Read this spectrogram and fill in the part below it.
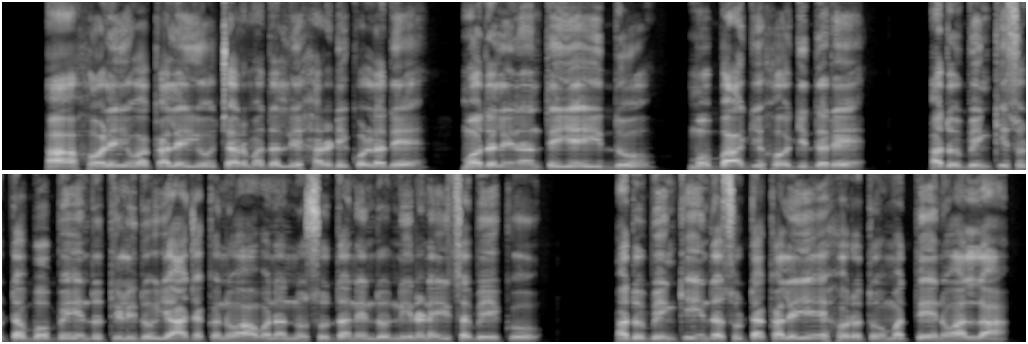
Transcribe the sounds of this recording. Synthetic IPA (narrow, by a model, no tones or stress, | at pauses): aːhɔɭɛjuʋɐkɐlejut͡ʃɐɾmɐd̪ɐlːihɐɾɐɽikɔɭːɐd̪e̞ | mɔd̪ɐlinɐnt̪ejeːid̪ːu | mɔbːaːɡiɦo̞ːɡid̪ːɐɾe̞ | ɐd̪ube̞ŋkisuʈːɐbɔbːeend̪ut̪iɭid̪ujaːd͡ʒɐkɐnuɐʋɐnɐnːusud̪ʱːɐne̞nd̪uniɾɳɐjisɐbe̞ːku | ɐd̪ube̞ŋkijind̪ɐsuʈːɐkɐlɛjeːhɔɾɐt̪umɐt̪ːe̞ːnuɐlːɐ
